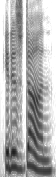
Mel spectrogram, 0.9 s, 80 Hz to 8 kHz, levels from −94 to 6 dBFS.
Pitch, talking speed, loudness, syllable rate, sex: 215 Hz, 190 wpm, -15 LUFS, 3.6 syllables/s, female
